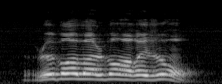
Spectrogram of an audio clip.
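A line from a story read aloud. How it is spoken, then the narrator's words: All exclaiming together. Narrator (French): s'écrièrent-ils tous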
